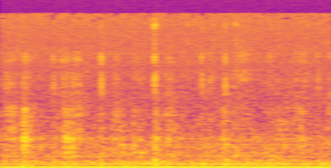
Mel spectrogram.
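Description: Faint, irregular taps and scratches of a stylus writing on a tablet, over a steady low electrical hum.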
